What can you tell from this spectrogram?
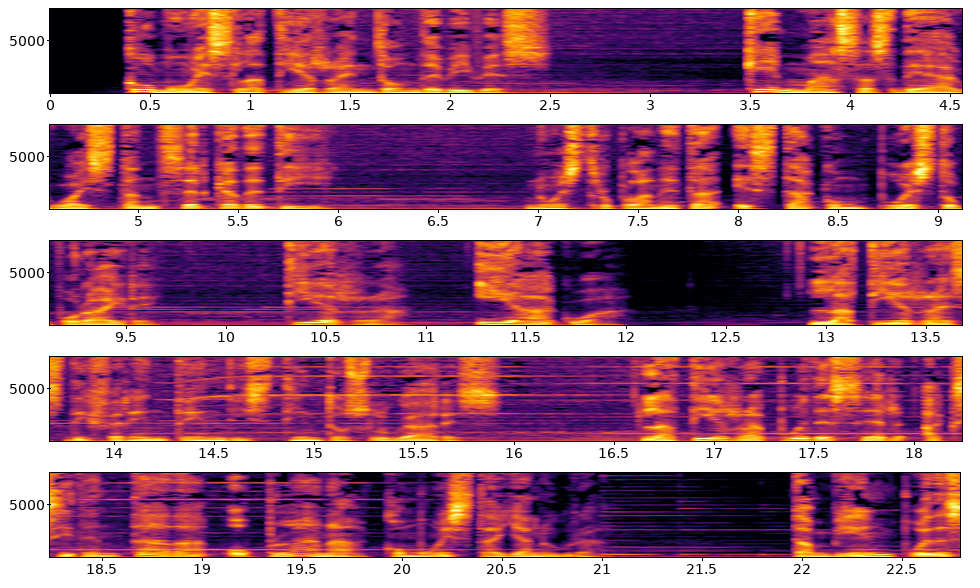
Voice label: Spanish Narration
